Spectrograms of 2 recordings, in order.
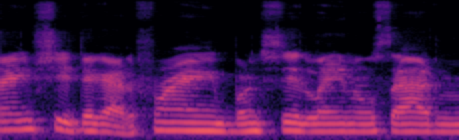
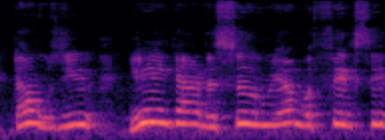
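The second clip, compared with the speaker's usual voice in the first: mocking imitation; 10 semitones higher than usual. [name] mocks brother's sudden eagerness.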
